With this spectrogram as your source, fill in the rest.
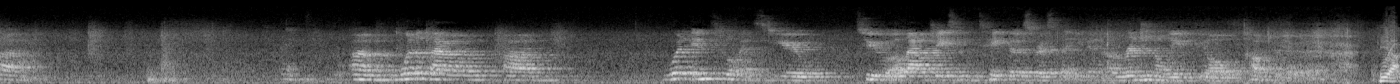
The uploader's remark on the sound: you'll hear their Q&A session from the breakfast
